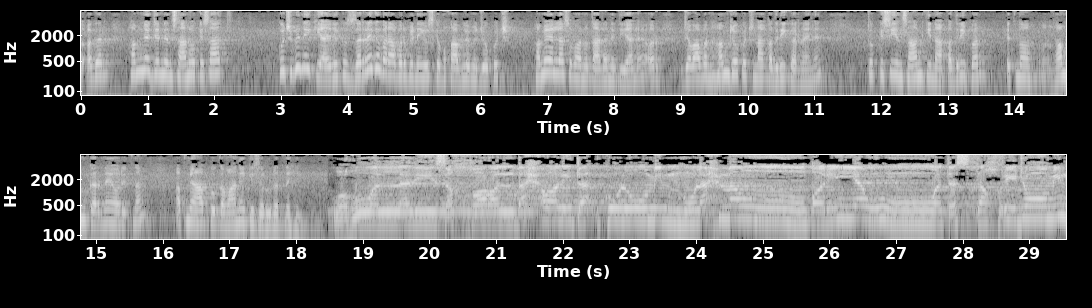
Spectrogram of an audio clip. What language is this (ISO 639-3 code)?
urd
